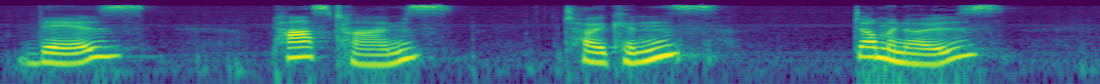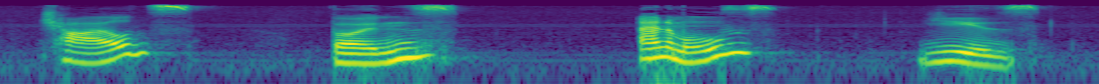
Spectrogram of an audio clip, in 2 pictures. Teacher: after vowels and diphthongs, the final S is pronounced z.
